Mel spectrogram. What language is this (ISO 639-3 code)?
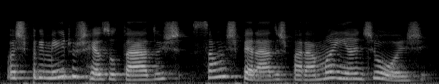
por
